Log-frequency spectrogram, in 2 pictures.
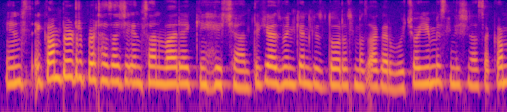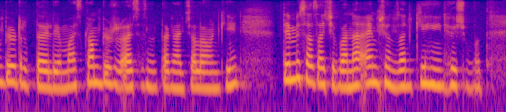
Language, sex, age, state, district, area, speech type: Kashmiri, female, 45-60, Jammu and Kashmir, Baramulla, rural, spontaneous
